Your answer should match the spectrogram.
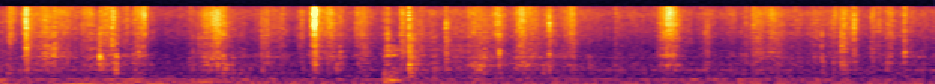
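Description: Paper banknotes handled and flicked through by hand as a stack of cash is counted: soft rustles and crackles of paper, with a few sharper flicks.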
